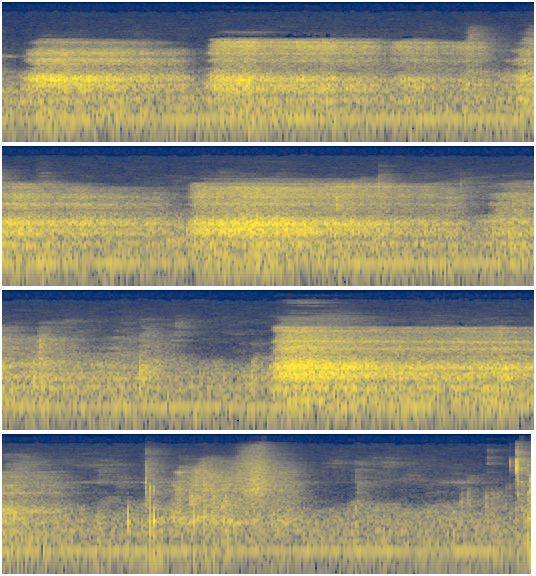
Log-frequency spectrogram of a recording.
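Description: Steady Ujjayi breaths during a vinyasa yoga flow: long, hissing, ocean-like inhales and exhales repeating every few seconds, close and clear over a quiet room with no talking.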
